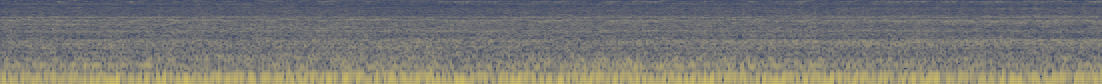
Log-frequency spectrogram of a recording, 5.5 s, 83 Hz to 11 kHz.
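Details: Supercharged 347 V8 Foxbody Mustang, dead cold after high-volume oil pump swap: steady, even low rumble with no knocks or misses at a cold idle around 530, 35–40 psi oil pressure, pressure light out; normal cold idle.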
